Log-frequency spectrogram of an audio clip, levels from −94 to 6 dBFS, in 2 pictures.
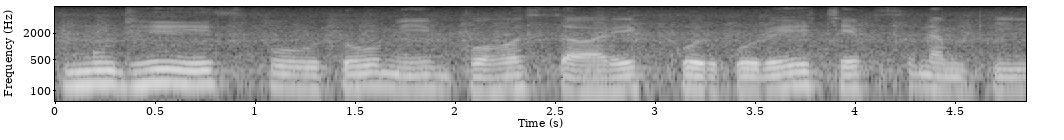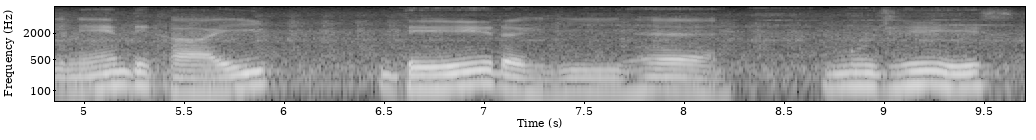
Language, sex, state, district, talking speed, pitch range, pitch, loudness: Hindi, male, Madhya Pradesh, Umaria, 100 wpm, 105-125 Hz, 115 Hz, -16 LUFS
